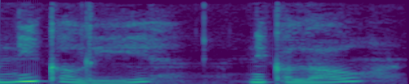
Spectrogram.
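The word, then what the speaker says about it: Niccoli: And Niccolò Nicoli, he also has two C's, but it feels very obvious that it's a k sound, Niccolò Nicoli.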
